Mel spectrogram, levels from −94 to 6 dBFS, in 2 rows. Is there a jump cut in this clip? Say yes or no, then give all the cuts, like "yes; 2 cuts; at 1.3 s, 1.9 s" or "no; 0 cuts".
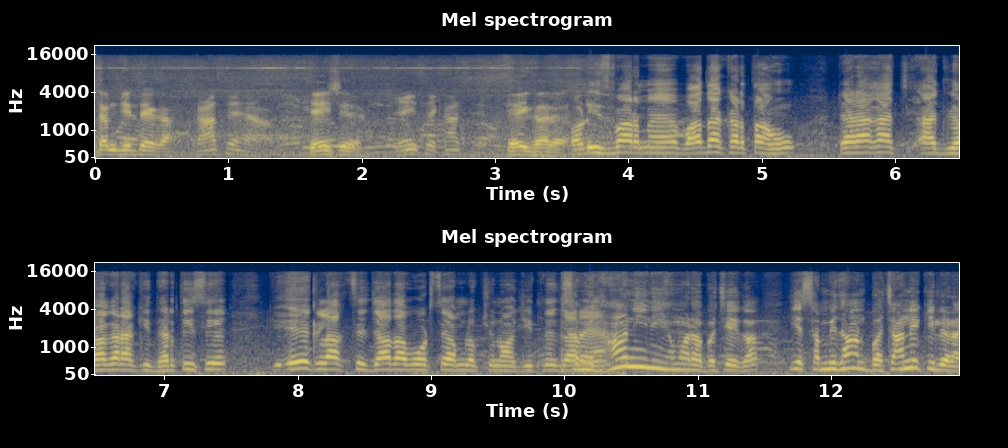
yes; 2 cuts; at 3.5 s, 10.2 s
